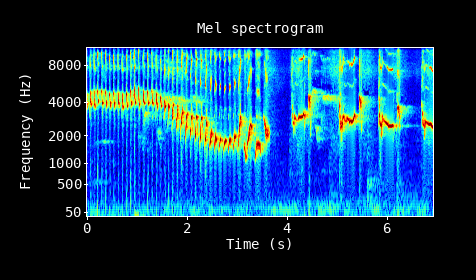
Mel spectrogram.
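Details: Shama song used to stir up a rival: a long, rapid trill that slides steadily downward and ends in a harsh burst, then short, clear whistled phrases with pauses between them.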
